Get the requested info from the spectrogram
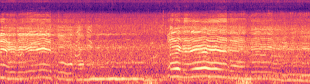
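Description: A man singing unaccompanied, drawn-out phrases with heavy vibrato, over the steady rush of a river.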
